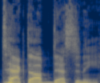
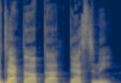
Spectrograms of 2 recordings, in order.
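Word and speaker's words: Takt Op. Destiny: name huh yeah so tactop.destiny i don't you don't pronounce the dot but you just said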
